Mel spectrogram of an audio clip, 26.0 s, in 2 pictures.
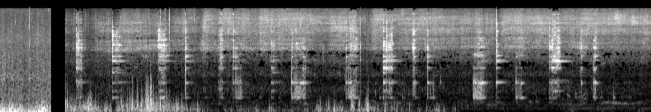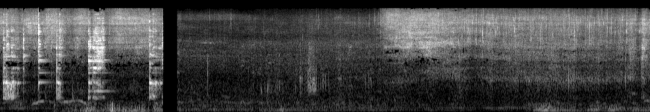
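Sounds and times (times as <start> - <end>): low rumble: 0.0 - 3.7, 23.6 - 25.8
vegetables sizzling in a skillet: 1.3 - 16.3, 20.4 - 26.0
metal spoon scraping a pan: 1.4 - 16.3.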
